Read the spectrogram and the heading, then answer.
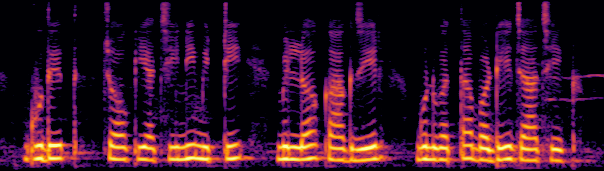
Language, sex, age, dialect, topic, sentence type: Magahi, female, 36-40, Northeastern/Surjapuri, agriculture, statement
